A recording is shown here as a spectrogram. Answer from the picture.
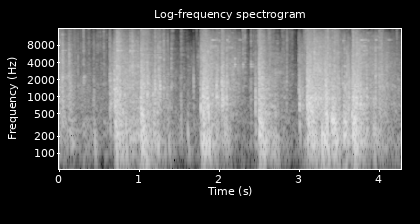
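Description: A laptop being smashed with a hammer on pavement: about six hard blows, each with a crack and a clatter of breaking pieces.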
